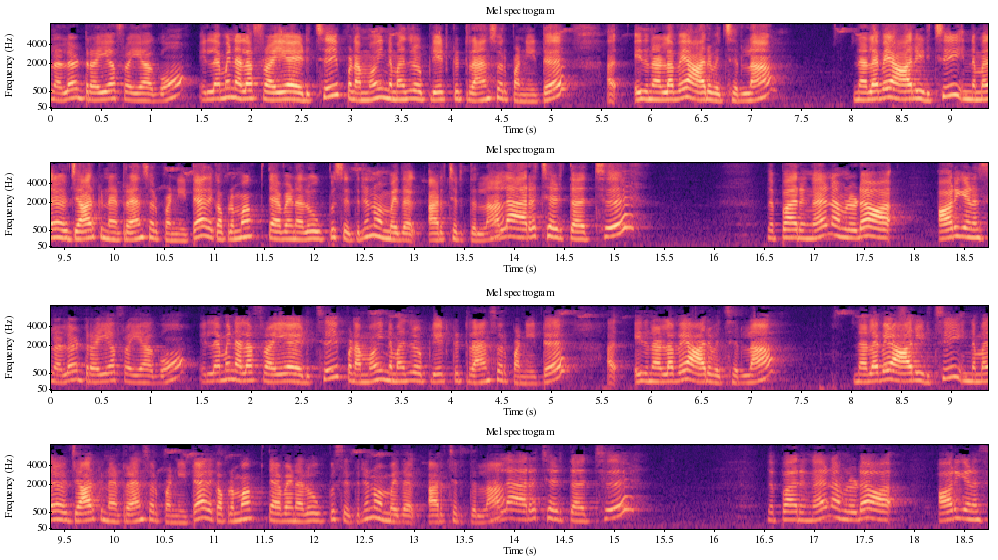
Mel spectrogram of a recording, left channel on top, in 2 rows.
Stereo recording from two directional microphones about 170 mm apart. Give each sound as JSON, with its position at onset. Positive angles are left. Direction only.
{"t": 0.0, "sound": "a woman's voice", "side_deg": 25}
{"t": 16.5, "sound": "a woman's voice", "side_deg": 30}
